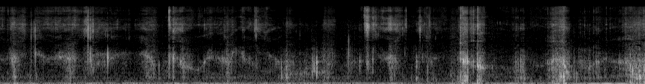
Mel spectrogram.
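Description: Close-miked biting and chewing of a crunchy pink corn-cob-shaped treat: a run of sharp crunches and crackles, the loudest bites coming near the end.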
